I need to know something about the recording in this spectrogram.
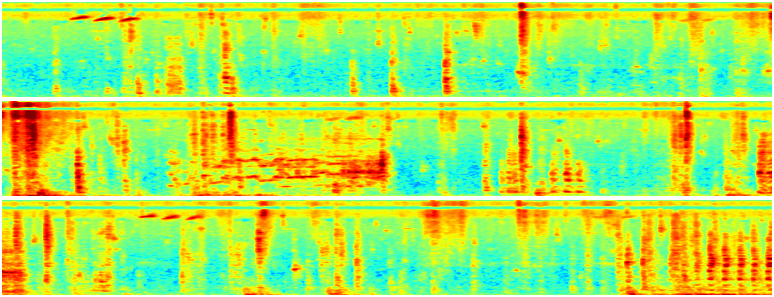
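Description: A hen clucks and croons softly close by.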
